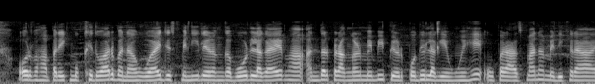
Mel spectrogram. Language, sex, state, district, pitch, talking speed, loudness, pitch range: Hindi, female, Bihar, Sitamarhi, 195 Hz, 330 wpm, -16 LUFS, 190-205 Hz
